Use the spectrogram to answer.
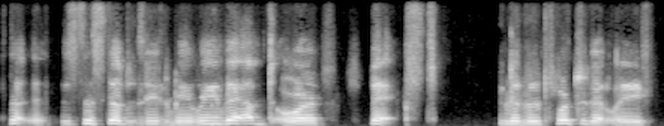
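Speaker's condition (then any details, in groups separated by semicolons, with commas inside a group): Cerebral palsy; cerebral palsy from birth, uses wheelchair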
